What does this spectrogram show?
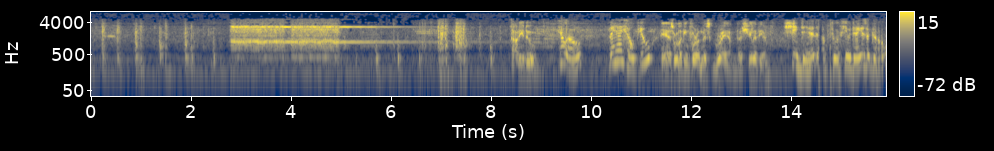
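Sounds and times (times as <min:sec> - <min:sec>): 
electric doorbell ringing: 0:02.8 - 0:08.0
speech: 0:08.6 - 0:15.9.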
